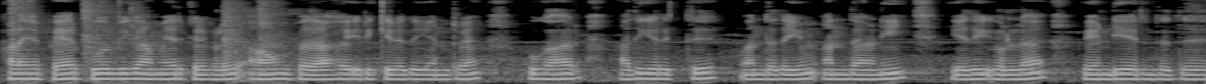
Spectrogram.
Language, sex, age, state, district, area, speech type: Tamil, male, 18-30, Tamil Nadu, Thanjavur, rural, read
